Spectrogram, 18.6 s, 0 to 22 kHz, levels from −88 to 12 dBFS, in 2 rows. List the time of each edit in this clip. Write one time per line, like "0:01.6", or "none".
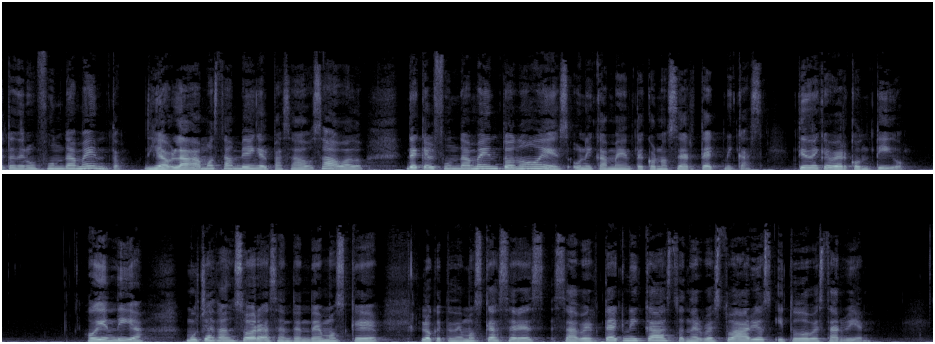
0:16.0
